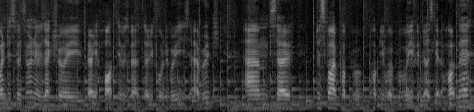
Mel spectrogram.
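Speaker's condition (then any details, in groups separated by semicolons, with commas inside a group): Cerebral palsy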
